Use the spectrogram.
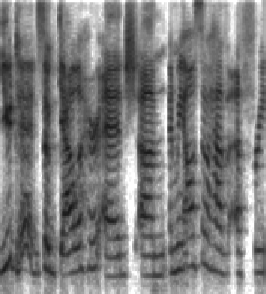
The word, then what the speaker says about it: Gallaher: So Gallaher Edge.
